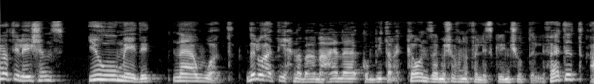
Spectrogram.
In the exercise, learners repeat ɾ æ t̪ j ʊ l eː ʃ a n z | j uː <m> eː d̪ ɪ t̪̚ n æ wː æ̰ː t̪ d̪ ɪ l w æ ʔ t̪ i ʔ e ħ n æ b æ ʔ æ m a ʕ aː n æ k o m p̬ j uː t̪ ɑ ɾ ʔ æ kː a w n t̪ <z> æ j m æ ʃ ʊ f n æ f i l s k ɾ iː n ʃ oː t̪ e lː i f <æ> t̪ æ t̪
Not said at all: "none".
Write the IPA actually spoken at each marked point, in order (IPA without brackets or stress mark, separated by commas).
m, z, æː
